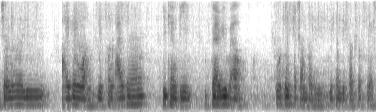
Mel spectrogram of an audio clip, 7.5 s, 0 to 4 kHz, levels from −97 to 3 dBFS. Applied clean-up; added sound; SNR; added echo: neural separator model SepFormer DNS4.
